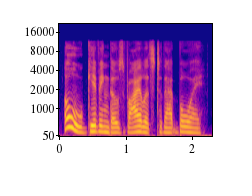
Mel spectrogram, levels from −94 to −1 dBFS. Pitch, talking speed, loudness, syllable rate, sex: 190 Hz, 180 wpm, -16 LUFS, 4.9 syllables/s, female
